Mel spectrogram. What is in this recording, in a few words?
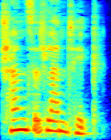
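"transatlantic", British English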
